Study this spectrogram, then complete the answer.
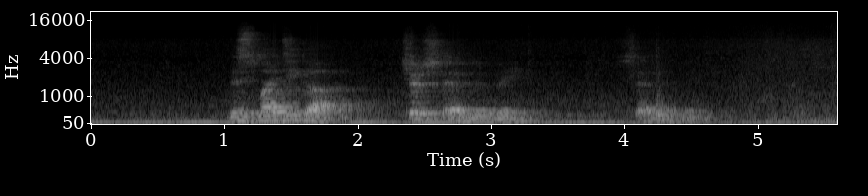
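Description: A middle-aged man speaks slowly and earnestly through a microphone in a hall with a slight echo.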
